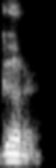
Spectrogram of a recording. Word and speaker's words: Gunter: that East Texas and didn't pronounce the T just Gunner like that it's say twice I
